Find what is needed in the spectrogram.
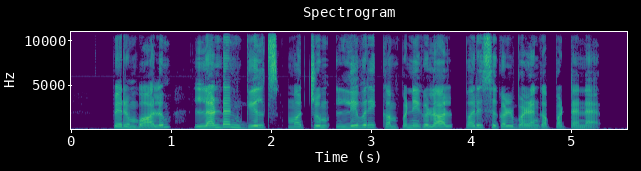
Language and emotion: Tamil, neutral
